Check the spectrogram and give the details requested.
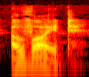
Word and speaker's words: avoid: ask avoid become begin jadi perhatikan stressingnya stressingnya punyanya come punyanya gain punyanya leave jadi stressingnya itu di suara yang kedua avoid become begin believe Blame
